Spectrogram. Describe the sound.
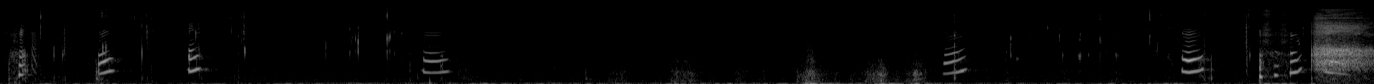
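Wet mouth-licking sounds, a person pretending to be a cat licking someone's face clean, repeat in an irregular rhythm, broken up by a few short meows from a voice imitating a cat, all intimate and fairly quiet.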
